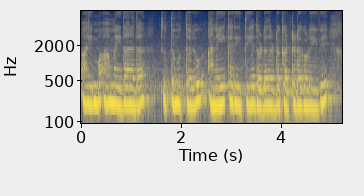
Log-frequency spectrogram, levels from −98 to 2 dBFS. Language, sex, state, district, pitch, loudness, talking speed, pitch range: Kannada, female, Karnataka, Bidar, 200 Hz, -11 LUFS, 125 wpm, 190-215 Hz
